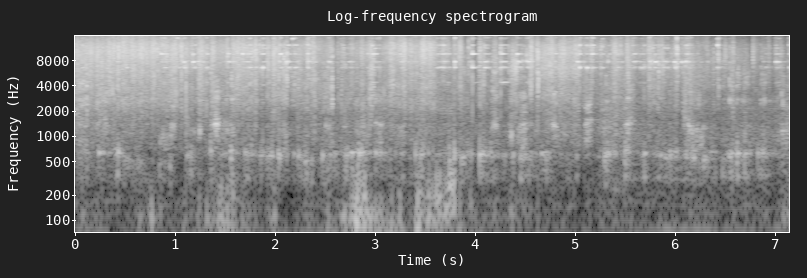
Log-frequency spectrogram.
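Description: An English bulldog making excited dog noises as she races around with her ball.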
